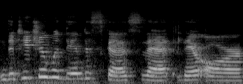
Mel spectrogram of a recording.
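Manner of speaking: ordinary delivery, nothing marked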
